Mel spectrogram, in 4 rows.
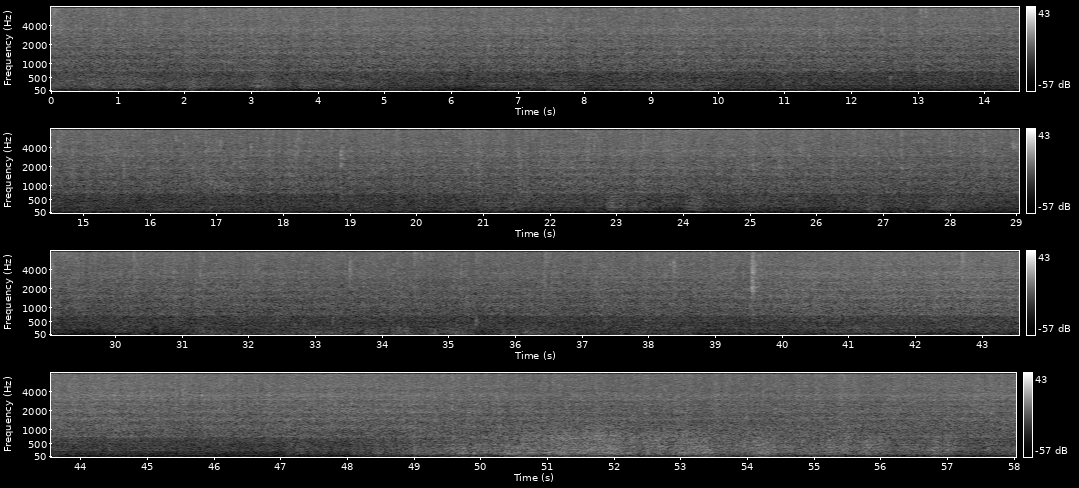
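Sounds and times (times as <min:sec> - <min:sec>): steady rain falling: 0:00.0 - 0:58.0
thunder rumbling: 0:48.1 - 0:58.0.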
